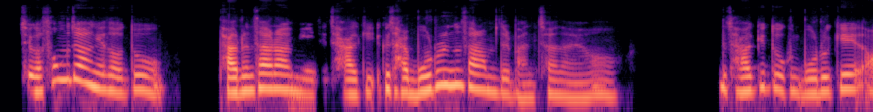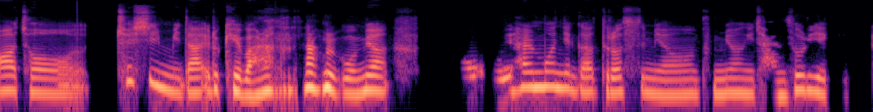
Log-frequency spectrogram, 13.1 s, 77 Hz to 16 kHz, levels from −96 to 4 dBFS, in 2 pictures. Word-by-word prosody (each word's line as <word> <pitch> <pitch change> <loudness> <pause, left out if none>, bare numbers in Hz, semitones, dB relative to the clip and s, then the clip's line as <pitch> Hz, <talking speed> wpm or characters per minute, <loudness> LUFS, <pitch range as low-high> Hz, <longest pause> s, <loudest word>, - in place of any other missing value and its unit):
제가 215 -2 +2
성장해서도 230 - +1 0.4
다른 205 +1 +5
사람이 230 -4 +3
이제 180 0 -14
자기 185 +1 -3
그 235 - -1
잘 200 -3 +1
모르는 275 +10 +4
사람들 220 -8 0
많잖아요. 165 +1 -8 0.7
근데 250 - -3
자기도 215 +3 -1
그 210 - -7
모르게 205 +5 -1
"아 220 0 +1
저 195 -2 -4 0.2
최 335 - -2
씨입니다." 225 - 0
이렇게 220 0 +2
말하는 200 +4 +2 0.2
사람을 255 -2 +7
보면 200 +3 +2 0.6
'어 210 +1 -8
우리 190 +2 -1
할머니가 250 -3 +1
들었으면 190 -3 -4
분명히 190 0 -4
잔소리했겠다.' 185 0 -4
205 Hz, 345 characters per minute, -21 LUFS, 190-235 Hz, 0.7 s, 사람을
